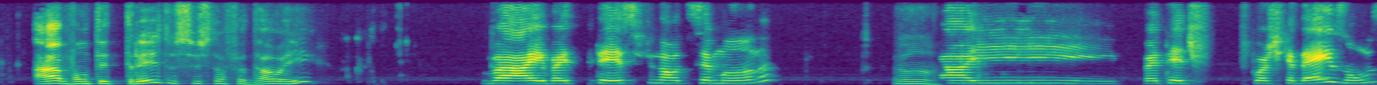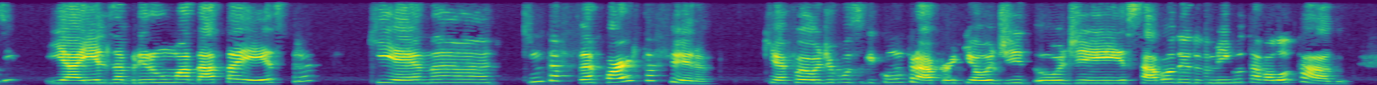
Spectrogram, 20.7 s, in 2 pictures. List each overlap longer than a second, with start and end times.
none

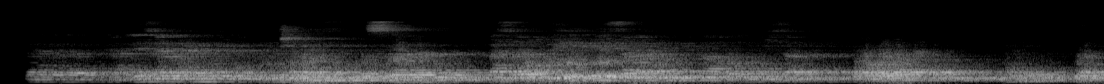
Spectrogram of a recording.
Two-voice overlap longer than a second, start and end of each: none

